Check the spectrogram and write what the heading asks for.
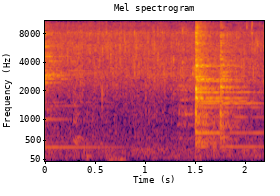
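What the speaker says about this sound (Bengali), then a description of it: "দিয়ে আমি আলুগুলোকে ভালোভাবে নাড়াচাড়া করে নেব" Potatoes seasoned with salt and turmeric fry and get stirred in a pan, a steady soft sizzle with a louder scraping stir burst partway through, close up and alone.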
